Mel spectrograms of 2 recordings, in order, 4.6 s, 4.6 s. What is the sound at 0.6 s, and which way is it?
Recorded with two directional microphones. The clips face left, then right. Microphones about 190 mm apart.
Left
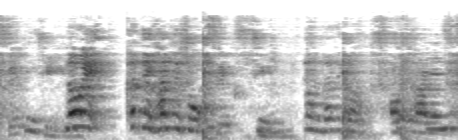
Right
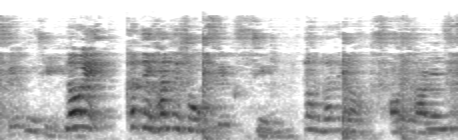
Speech, centre (ahead or behind).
